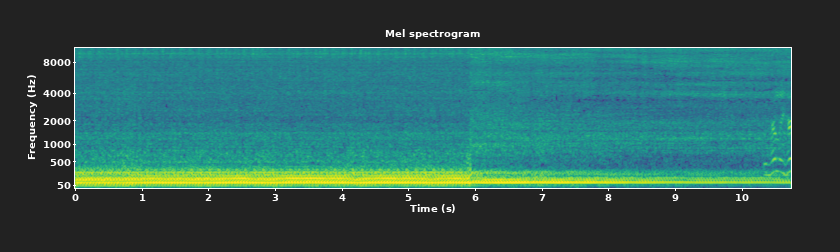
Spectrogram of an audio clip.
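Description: A Jaguar XK150 engine idles steadily at about 1,000 RPM just after starting, with the starting carburetor working; a loud, even low rumble runs throughout, shifting in tone midway, without speech over it.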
